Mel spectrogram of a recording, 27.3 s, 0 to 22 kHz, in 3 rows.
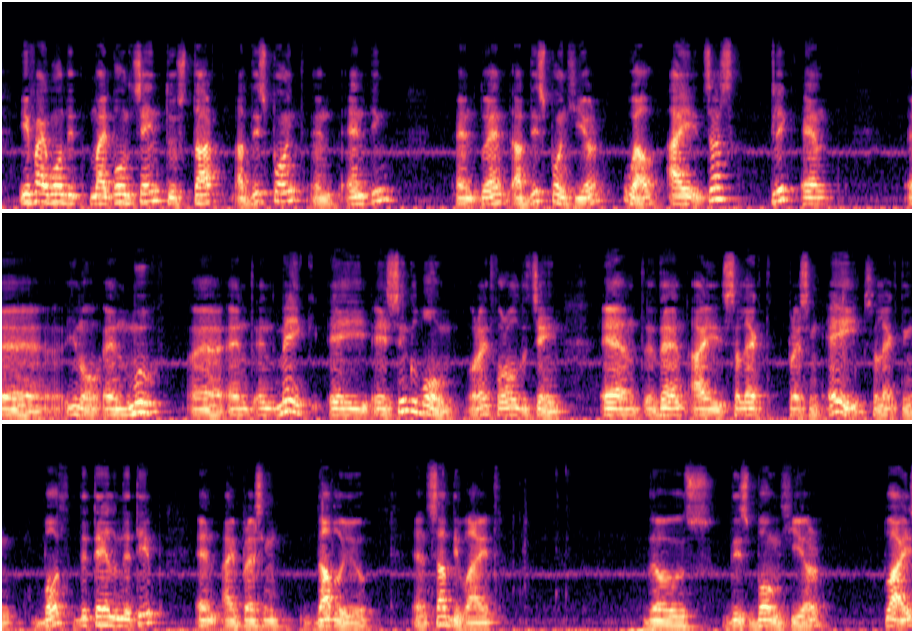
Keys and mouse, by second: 17.1 a, 21.0 w, 22.9 w, 26.0 middle click.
